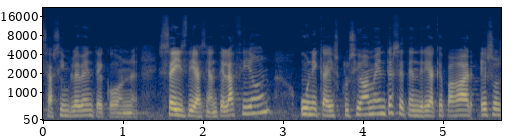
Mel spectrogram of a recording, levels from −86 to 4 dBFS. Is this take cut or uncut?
uncut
